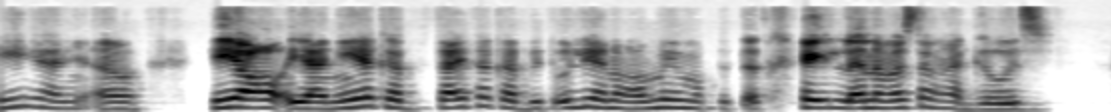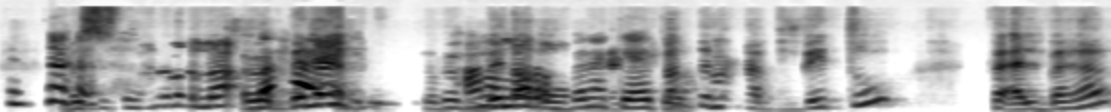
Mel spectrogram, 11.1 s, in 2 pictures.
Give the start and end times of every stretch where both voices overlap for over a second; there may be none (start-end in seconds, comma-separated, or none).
6.8-9.0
